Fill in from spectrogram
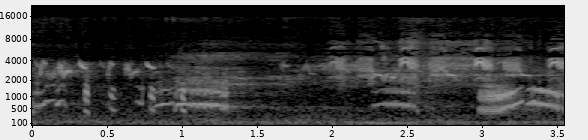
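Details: White teetar, a white francolin, calling with loud harmonic, slightly rising notes, first in quick short bursts and then longer drawn notes, with thin chirps of other birds above.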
